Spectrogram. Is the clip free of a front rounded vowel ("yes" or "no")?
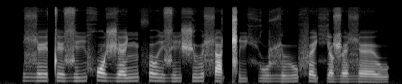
yes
